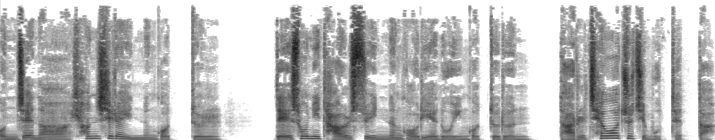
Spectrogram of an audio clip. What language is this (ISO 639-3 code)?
kor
